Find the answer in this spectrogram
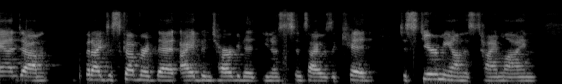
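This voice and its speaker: A woman speaks very fast in an American accent. Her pitch is medium, and her intonation stays flat and monotone. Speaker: spiritual speaker on secret space programs. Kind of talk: interview testimony. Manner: halting.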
